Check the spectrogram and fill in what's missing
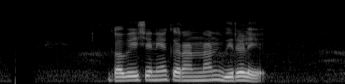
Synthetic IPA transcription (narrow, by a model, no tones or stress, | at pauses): ɡɐʋeːɕɐnjɐkɐɾaɳːanʋiɾɐɭe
